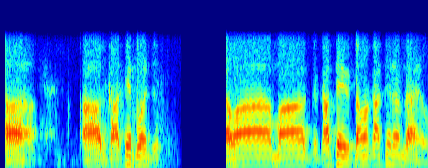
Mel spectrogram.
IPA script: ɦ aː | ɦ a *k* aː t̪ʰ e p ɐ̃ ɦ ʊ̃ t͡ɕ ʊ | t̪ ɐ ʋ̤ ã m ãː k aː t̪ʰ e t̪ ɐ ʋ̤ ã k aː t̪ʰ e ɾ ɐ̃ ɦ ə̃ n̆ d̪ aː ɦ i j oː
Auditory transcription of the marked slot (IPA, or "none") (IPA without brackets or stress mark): k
